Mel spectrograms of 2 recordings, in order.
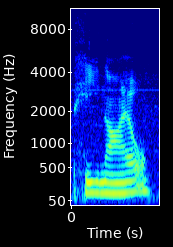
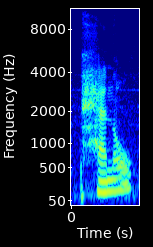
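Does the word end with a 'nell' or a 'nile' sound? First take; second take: nile; nell. First: The word ends with a long 'nile' sound. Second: The word ends with a short 'nell' sound. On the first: The speaker calls it wrong. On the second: The speaker calls it right. "the most mispronounced waypoint in probably Europe"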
